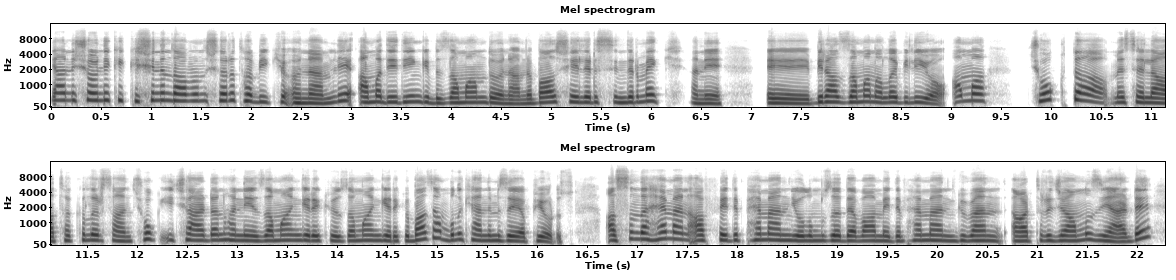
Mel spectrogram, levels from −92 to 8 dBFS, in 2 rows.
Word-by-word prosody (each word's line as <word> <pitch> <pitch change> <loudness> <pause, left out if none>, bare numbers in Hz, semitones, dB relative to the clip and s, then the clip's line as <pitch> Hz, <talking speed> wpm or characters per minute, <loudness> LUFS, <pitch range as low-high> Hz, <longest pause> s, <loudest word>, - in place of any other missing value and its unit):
Yani, 315 0 -1
şöyle 320 +1 +1
ki 310 0 -2
kişinin 310 +3 -2
davranışları, 290 +1 +1
tabii 270 -5 0
ki, 245 +3 -2
önemli 205 +7 +2
ama 240 0 +2
dediğin 240 +2 0
gibi 215 -5 -1
zaman 225 +3 0
da - - +3
önemli. 180 0 0
Bazı 230 +2 +2
şeyleri 230 -2 +1
sindirmek, 235 +4 -2
hani, 180 -3 -1 0.4
eee, 190 -3 +3
biraz 240 -1 +3
zaman 240 +1 +2
alabiliyor. 220 -5 0
Ama 290 +4 0 0.4
çok 325 +4 -1
da, 270 -10 +3
mesela, 220 -2 +1
takılırsan 215 -1 -2
çok 265 +6 -3
içeriden, 240 -1 -1
hani, 225 -4 0
"zaman 230 +2 -1
gerekiyor, 215 -2 +1
zaman 220 +2 -2
gerekiyor." 210 -1 -1
Bazen 275 +1 +1
bunu 255 +3 0
kendimize 220 -4 0
yapıyoruz. 190 -1 -1 0.3
Aslında, 275 +6 +1
hemen 280 +1 0
affedip, 230 0 -1
hemen 245 -1 0
yolumuza 215 0 +1
devam 210 0 +1
edip 205 0 -3
hemen 230 -2 -1
güven 215 -2 0
artıracağımız 215 +4 0
yerde 200 - +2
225 Hz, 130 wpm, -22 LUFS, 210-250 Hz, 0.4 s, da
